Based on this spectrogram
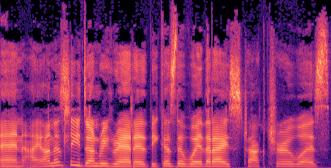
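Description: An unremarkable speaking voice at a fairly quick pace, in a very clean recording with a silent background. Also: woman. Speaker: medical student. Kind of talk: casual panel interview.

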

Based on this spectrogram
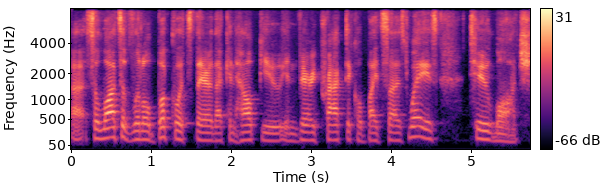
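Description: Against a quiet background, a man with a Canadian accent uses an ordinary speaking voice at medium pitch, moderate pace and ordinary pitch variation. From Canada, Ottawa. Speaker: lawyer, risk management manager. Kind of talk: interview.

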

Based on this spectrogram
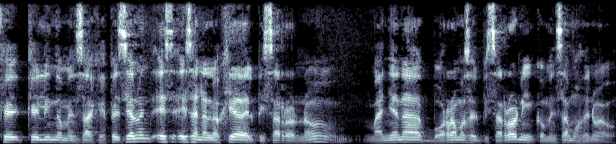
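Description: At a fairly quick pace, a man with an unremarkable speaking voice talks at a medium pitch with ordinary pitch variation. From Argentina, moved to New York at 15. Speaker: podcast host. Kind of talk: interview.

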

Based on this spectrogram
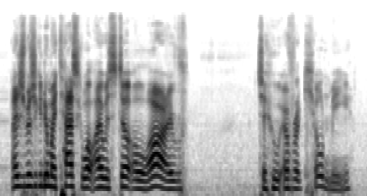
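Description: With an ordinary speaking voice, a woman talks at a moderate pace and medium pitch, her intonation fairly even. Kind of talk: casual chat.

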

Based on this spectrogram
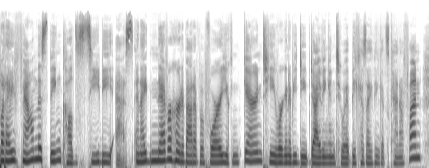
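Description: A woman speaks at a moderate pace and fairly low pitch, her tone animated and her intonation lively. The sound is dry and close with no echo, in a very clean recording with a silent background. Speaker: podcast host, parent. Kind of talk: solo monologue podcast.

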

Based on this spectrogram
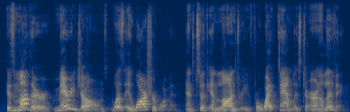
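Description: Using lively intonation, a woman of medium pitch speaks fairly slowly with an American accent in a bright, sharp tone. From US Pacific Northwest, Portland, Oregon. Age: 60s. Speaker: podcast host, retired army nurse and educator. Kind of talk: educational monologue.

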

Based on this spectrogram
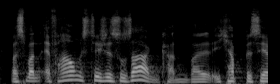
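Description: A man with a plain, everyday voice speaks at a fairly quick pace with lively intonation, on a very clean recording with a silent background. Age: 20s. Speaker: YouTuber. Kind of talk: casual chat.

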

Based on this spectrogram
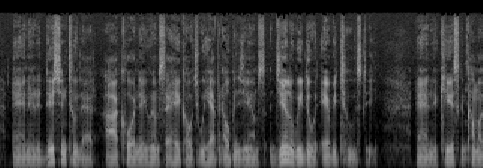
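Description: Speech in a Louisiana accent races along at a very fast pace with flat, monotone intonation. The recording is very clean, with a silent background. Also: man. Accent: Southern US (Louisiana). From Louisiana, US South (Ruston). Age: 50s. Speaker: junior high basketball coach and army veteran. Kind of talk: interview.

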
